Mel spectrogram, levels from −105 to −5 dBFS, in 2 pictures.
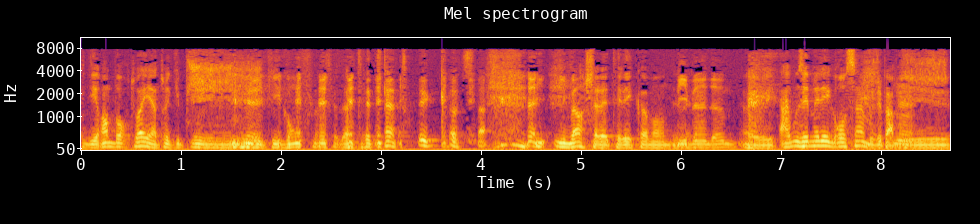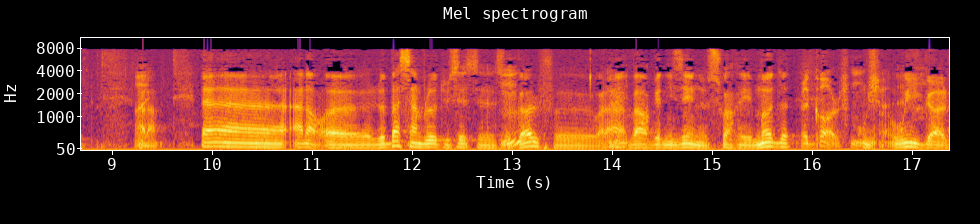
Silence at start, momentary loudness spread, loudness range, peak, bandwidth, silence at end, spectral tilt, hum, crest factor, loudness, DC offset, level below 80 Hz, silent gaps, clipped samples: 0 s; 7 LU; 2 LU; 0 dBFS; 8 kHz; 0 s; -5 dB/octave; none; 14 dB; -15 LUFS; 3%; -32 dBFS; none; under 0.1%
